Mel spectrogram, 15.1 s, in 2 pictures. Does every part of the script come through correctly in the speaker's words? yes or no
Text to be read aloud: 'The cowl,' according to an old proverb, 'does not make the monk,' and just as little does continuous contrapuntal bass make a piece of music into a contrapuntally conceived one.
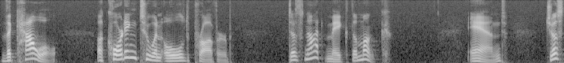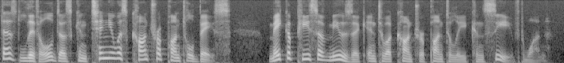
yes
